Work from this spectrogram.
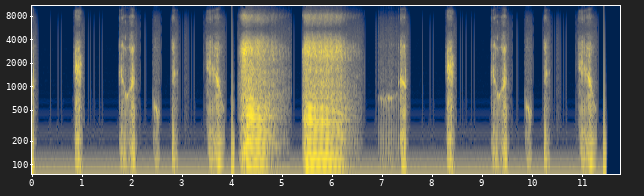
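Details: Gorilla giving a series of short, rough grunting bursts spaced a second or so apart, broken by two long, loud, harsh roaring blasts in the middle, with a faint low hum beneath.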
